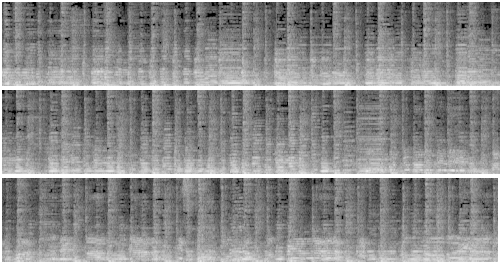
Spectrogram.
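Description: Live band music led by an accordion, with acoustic guitar and a steady rhythmic beat.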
